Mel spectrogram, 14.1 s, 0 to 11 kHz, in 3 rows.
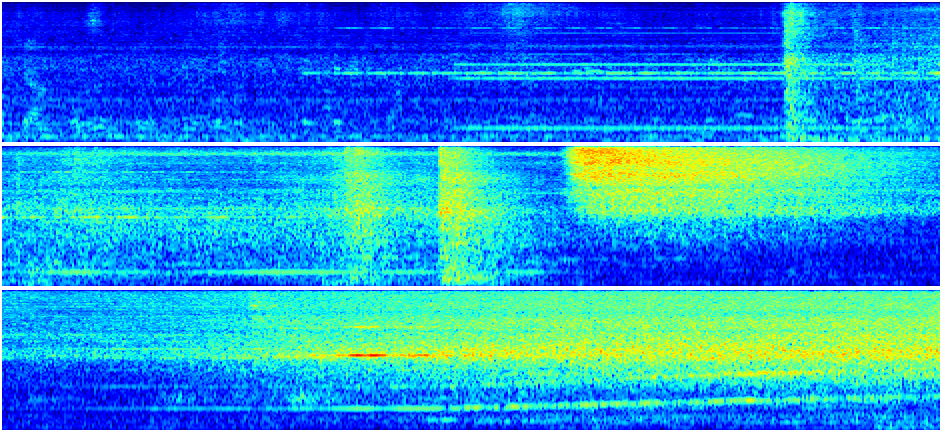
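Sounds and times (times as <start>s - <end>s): sudden hiss: 7.5s - 9.4s.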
